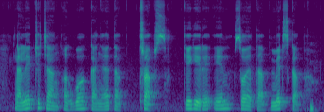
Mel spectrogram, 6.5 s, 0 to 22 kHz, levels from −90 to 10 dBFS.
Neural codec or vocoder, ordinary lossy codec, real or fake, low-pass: none; none; real; none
